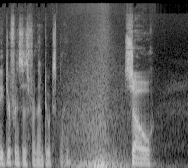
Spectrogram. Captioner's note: screen whooshing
